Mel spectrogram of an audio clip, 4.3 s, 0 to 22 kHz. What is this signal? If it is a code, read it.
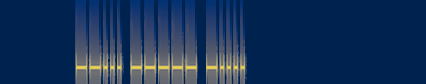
Morse code, heard as a keyed tone, about 34 wpm, 700 Hz. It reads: 706
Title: Numbers - 3-Digit 35wpm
